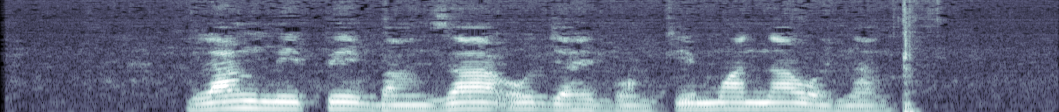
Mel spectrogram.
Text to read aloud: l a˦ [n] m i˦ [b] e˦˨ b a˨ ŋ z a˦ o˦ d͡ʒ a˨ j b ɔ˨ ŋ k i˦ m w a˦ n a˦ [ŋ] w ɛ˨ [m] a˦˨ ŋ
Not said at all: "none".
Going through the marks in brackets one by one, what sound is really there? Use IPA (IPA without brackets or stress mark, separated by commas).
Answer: ŋ, p, none, n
